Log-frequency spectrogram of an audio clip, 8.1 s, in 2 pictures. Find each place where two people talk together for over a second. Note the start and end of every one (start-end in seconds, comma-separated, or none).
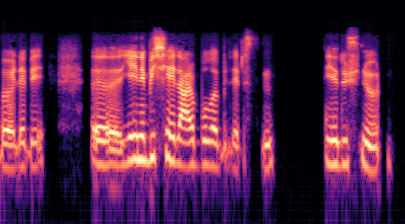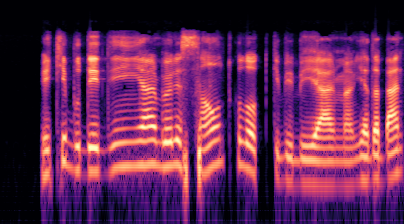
none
